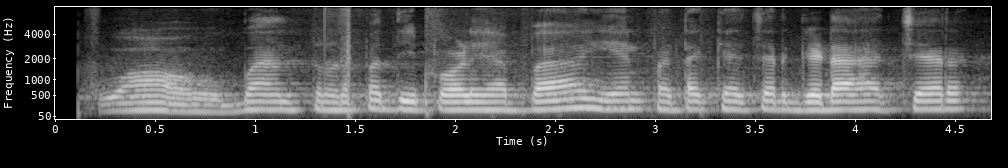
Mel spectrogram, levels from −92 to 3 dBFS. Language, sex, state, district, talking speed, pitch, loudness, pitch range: Kannada, female, Karnataka, Gulbarga, 130 wpm, 175 Hz, -18 LUFS, 170-180 Hz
